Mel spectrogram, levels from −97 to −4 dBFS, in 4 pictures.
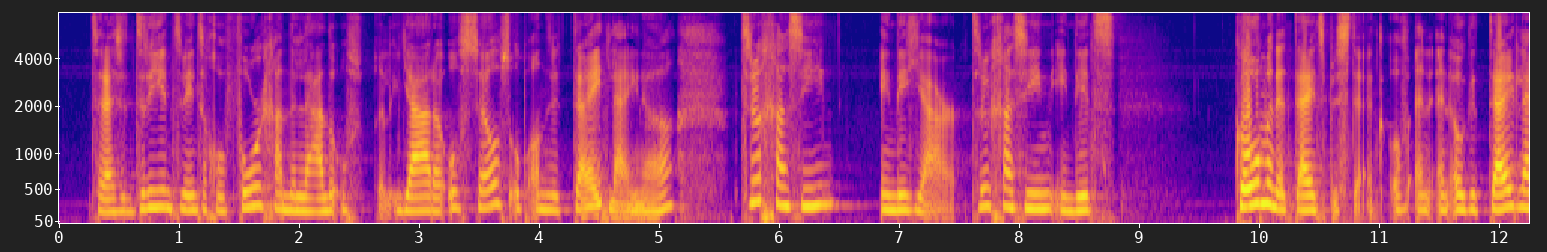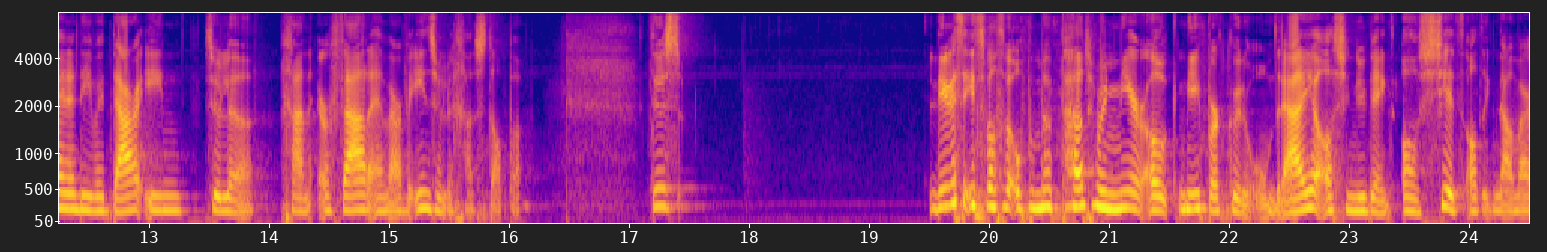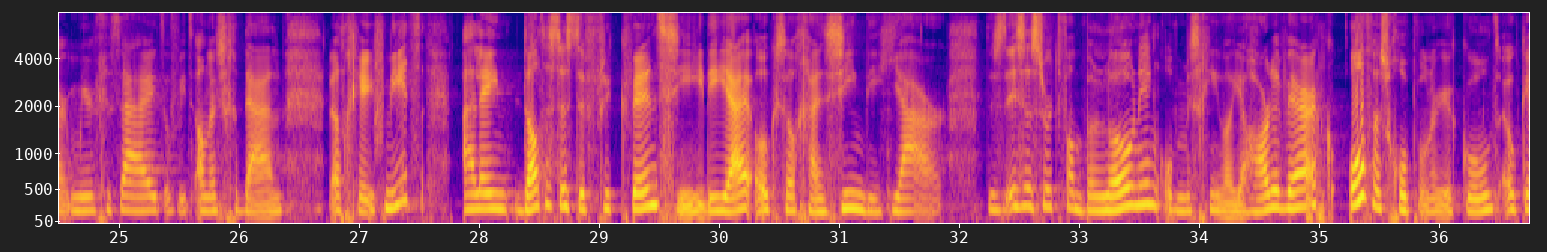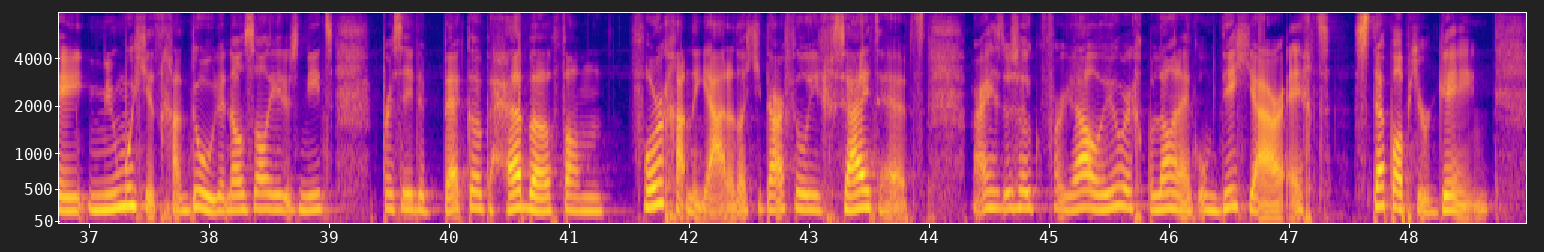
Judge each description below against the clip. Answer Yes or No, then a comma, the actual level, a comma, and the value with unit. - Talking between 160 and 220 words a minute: Yes, average, 190 wpm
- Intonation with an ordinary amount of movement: Yes, average, 3.3 semitones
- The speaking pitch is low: No, high, 210 Hz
